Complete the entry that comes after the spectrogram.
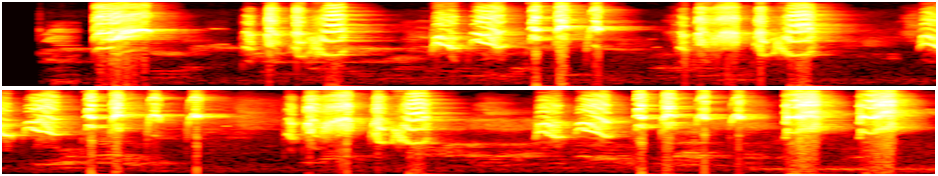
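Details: Long-tailed shrike (cendet) in the konslet singing style, used as a tutor recording for training songbirds: bursts of harsh, high chattering and scratchy notes, in phrases of about a second separated by short pauses, with a faint low hum near the end.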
